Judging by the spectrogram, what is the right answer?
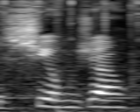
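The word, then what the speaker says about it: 送钟: bị coi là sukan thực chất từ tặng đồng hồ trong tiếng Trung có phát âm là xong Jong tương tự câu đưa tiện ai đó lần cuối Chưa kể việc hiển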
